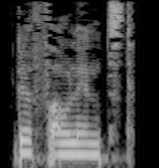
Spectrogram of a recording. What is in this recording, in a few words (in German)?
"gefaulenzt", German; adjectives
